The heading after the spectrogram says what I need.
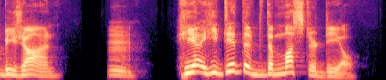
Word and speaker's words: Bijan: Bajan. Sorry, I want to look up the clip. I wanted to get his name right. It's Bajan Robinson.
